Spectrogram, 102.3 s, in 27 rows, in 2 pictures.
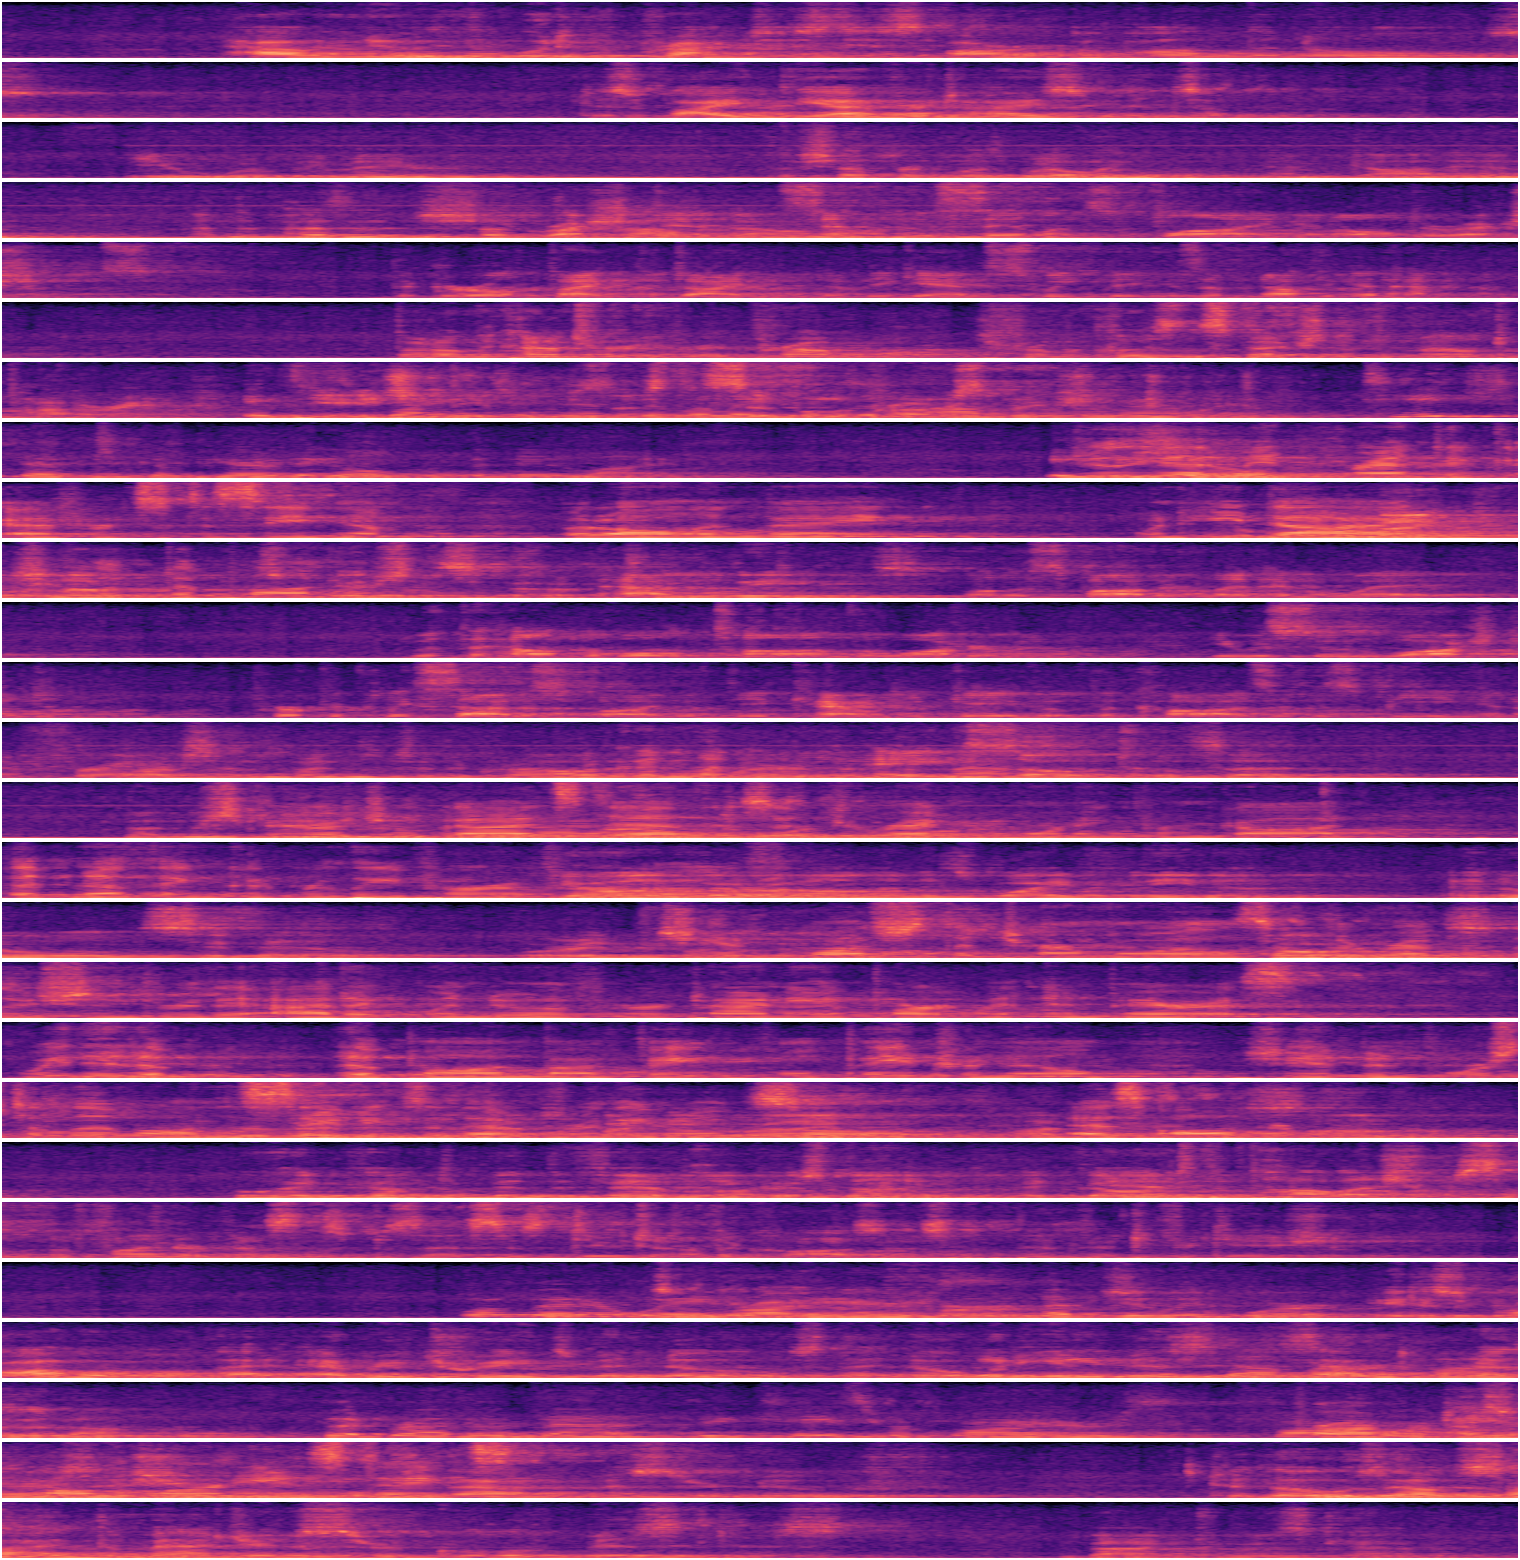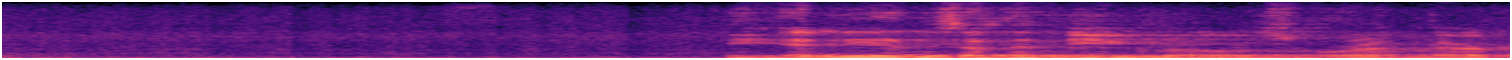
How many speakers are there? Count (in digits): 7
